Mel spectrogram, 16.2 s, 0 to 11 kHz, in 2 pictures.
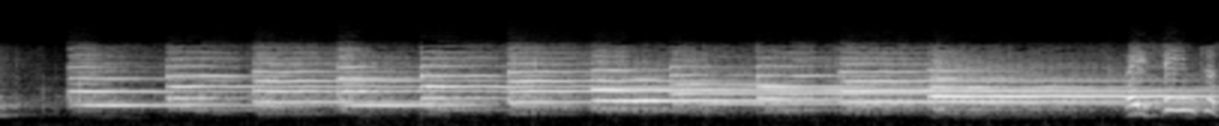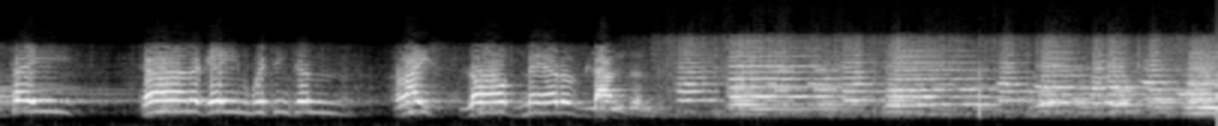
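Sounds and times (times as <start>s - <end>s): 
peal of church bells ringing: 0.5s - 8.8s, 12.6s - 16.2s
speech: 7.8s - 16.2s.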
